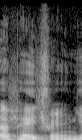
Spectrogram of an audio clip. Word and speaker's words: Patreon: A Patreon, is that the correct pronunciation? – Yeah, a Patreon, yes.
